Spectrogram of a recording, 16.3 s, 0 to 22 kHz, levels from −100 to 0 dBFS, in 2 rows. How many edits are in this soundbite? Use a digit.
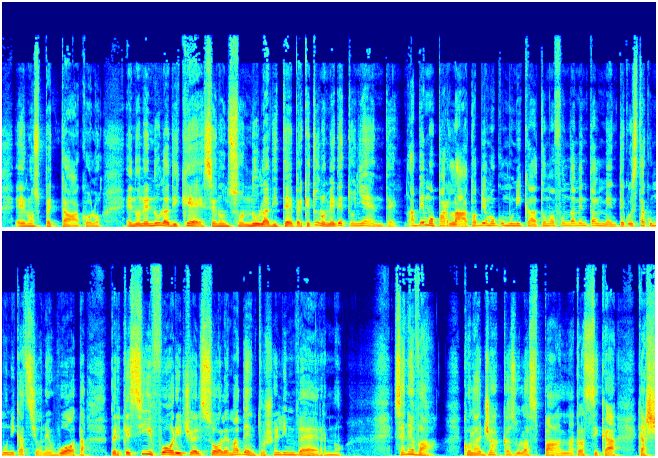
3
